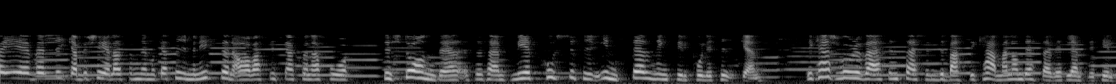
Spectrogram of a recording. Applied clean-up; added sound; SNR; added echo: classical method log-MMSE.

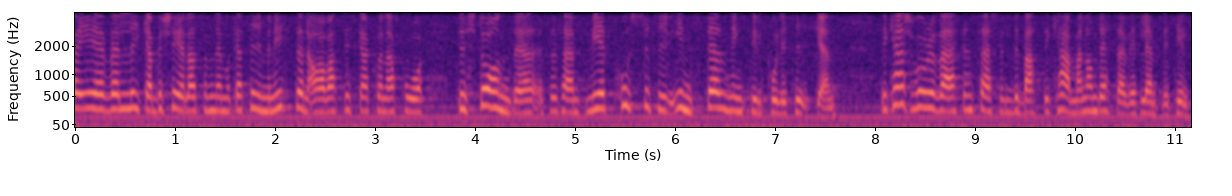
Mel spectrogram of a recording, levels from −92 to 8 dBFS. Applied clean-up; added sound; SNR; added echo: none; none; none; none.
